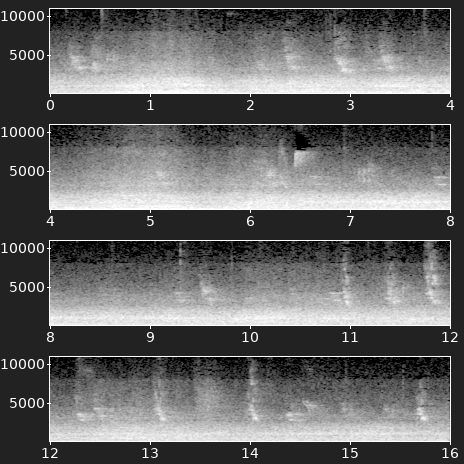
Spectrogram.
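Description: Small songbirds chirping in short, scattered high notes over a steady background hiss and low rumble.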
